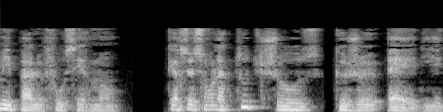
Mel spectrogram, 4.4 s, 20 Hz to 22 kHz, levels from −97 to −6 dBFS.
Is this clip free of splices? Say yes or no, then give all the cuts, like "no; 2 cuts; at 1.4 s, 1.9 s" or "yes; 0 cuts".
yes; 0 cuts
